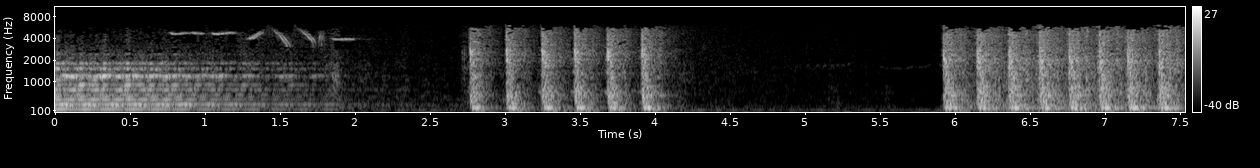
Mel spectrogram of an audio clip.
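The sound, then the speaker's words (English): Someone knocks on a door in two loud bursts of about six quick raps each, separated by a short pause, after a steady humming tone at the start. “If he's home, why the devil doesn't he answer the door?”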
